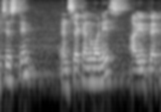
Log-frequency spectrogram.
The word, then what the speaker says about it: IUPAC: And second system, which is very important one, that is IUPAC name system, but this is pronounced as IUPAC name system.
